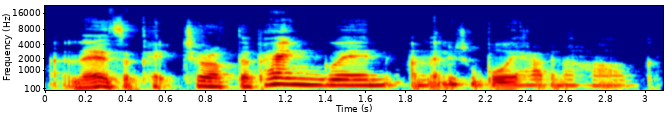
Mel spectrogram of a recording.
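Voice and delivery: ordinary delivery, nothing marked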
